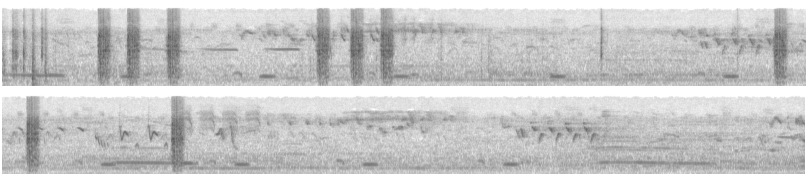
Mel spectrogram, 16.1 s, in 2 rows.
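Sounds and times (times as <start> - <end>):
songbirds chirping: 0.0 - 16.0
loud sharp clicks: 0.1 - 1.9, 3.1 - 4.0, 7.3 - 8.5, 9.7 - 10.0.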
